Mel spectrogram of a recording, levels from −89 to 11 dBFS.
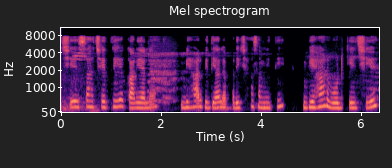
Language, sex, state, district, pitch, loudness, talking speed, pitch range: Maithili, female, Bihar, Saharsa, 215 Hz, -19 LUFS, 115 wpm, 200-240 Hz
